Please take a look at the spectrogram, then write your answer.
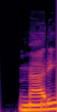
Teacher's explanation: active articulator is the tip of the tongue active articulator क्या रहता है तो भाई टिप ऑफ द टंग रहता है and passive articulator is teeth ridge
